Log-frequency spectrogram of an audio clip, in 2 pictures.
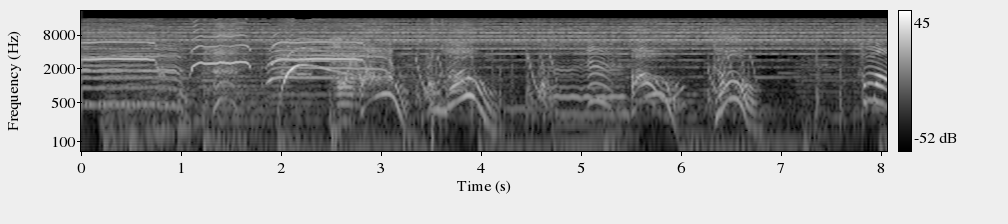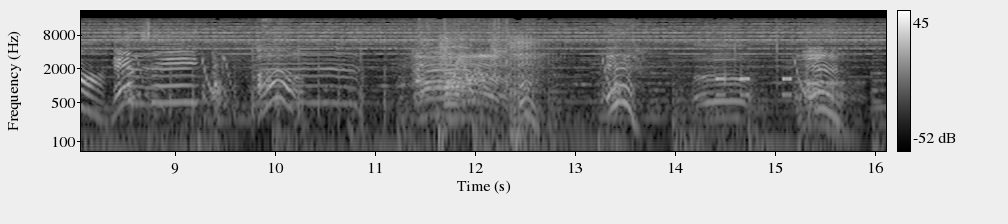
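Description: Cartoon background music under characters' wordless crying and wailing, with many rising-and-falling cries.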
